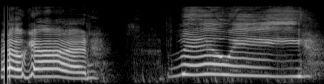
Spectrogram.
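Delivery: loud, high-pitched holler to a dog; real high, carrying yell; calling out. Real, not acted. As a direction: shout with the last word held long.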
